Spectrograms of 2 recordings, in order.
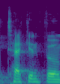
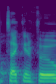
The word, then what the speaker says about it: Texinfo: to be useful spell tech info with a capital t uh this first syllable is pronounced like spec not hex the odd pronunciation is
